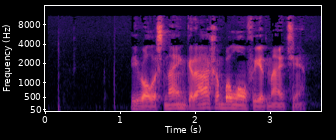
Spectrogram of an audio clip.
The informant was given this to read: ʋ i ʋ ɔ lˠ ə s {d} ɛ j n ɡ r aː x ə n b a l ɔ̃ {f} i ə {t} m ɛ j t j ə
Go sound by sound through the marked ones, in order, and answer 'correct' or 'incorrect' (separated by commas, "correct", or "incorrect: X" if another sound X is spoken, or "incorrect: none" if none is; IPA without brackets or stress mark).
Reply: incorrect: n, correct, correct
